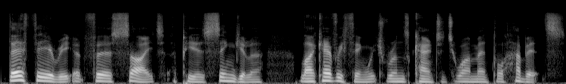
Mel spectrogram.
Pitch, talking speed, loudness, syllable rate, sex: 130 Hz, 170 wpm, -20 LUFS, 5.2 syllables/s, male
